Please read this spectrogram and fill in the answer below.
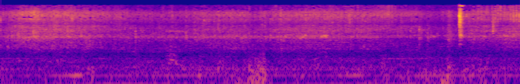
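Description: Boat engine running steadily with a low hum, under a wash of wind and water noise. A single sharp click near the end.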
